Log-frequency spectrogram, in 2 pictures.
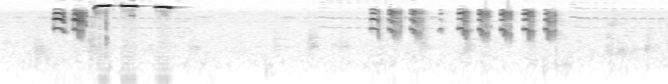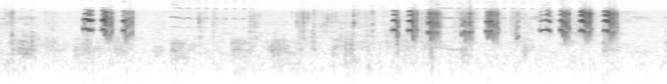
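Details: Squirrel opening with a thin, very high squeal, followed by several bursts of fast, clipped chattering chips with quiet gaps between them.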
